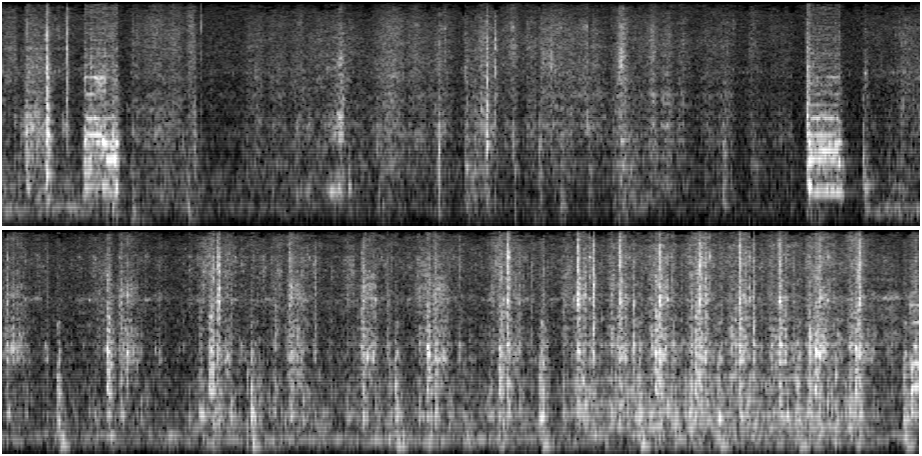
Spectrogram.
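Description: A sewing machine stitches fabric applique around a leaf shape, its rapid needle chatter running steadily close by in several bursts with short pauses and speed changes, and no one talking.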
